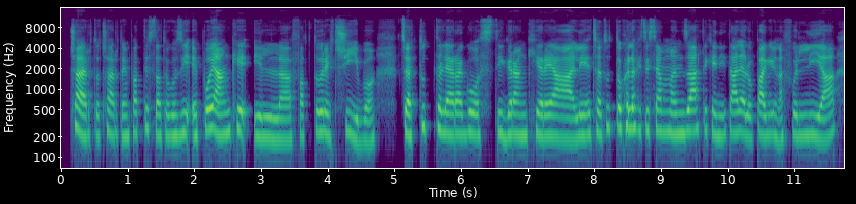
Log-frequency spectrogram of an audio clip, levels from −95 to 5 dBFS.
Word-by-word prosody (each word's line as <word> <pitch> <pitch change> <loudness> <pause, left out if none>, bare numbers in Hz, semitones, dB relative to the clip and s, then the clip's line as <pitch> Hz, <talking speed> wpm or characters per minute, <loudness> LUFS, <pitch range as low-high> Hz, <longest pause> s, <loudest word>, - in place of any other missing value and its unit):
Certo, 210 -6 +4
certo, 210 -1 -4
infatti 225 +4 -5
è - - -2
stato 215 -4 -4
così, 210 +2 -3
e 210 - -3
poi 255 +5 +6
anche 250 - +3
il 185 -2 -1
fattore 205 +3 -3
cibo, 180 -7 -4 0.3
cioè 215 -3 +3
tutte 280 0 -3
le 235 -2 +2
aragoste, 220 +1 0
i - - -3
granchi 215 +1 0
reali, 205 0 +2
cioè 225 +1 -1
tutto 270 +1 -1
quello 265 -1 +3
che 250 - -9
ci 250 - -4
siam 245 0 -2
mangiati 245 +2 +1
che 245 - -4
in 210 - -3
Italia 230 +2 +1
lo 200 -2 -3
paghi 215 +1 +2
una 185 -4 -5
follia, 205 -1 -2
215 Hz, 170 wpm, -23 LUFS, 205-235 Hz, 0.3 s, poi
